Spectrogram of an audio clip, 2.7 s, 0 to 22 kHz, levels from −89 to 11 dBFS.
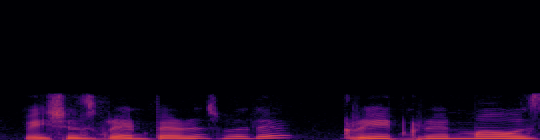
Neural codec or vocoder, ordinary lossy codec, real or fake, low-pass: none; AAC, 48 kbps; real; 7.2 kHz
